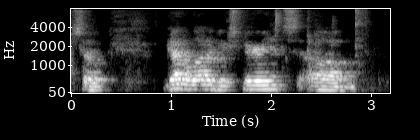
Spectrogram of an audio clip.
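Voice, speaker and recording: A man speaks in a monotone with flat intonation and a Southern US accent. His tone is dark and mellow. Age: 70s. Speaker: retired public official. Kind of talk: public comment at council meeting. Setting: town council meeting. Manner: halting, many fillers.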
